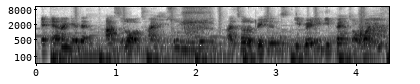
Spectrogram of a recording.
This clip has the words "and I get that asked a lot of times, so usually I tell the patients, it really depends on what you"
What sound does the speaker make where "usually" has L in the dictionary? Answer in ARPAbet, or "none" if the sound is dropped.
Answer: none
